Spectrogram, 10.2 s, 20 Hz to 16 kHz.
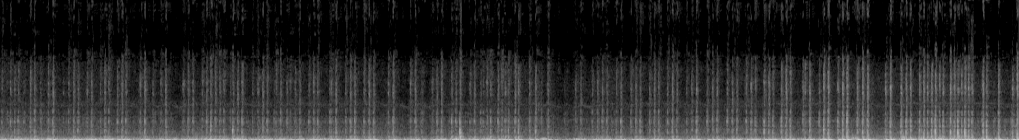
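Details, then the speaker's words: R56 Mini Cooper S turbo N14 at idle after sitting a few days, before repair: low idle stumbling with irregular dips and lumpy pulses; specialist's live data confirmed a failing high pressure fuel pump, later replaced. "idling I've had idle issues for a little while now I'm trying to track down exactly what the problem was and I was able to take it to a local Mini specialist and he was able to plug in and look at live data and tell me definitely it was the high press fuel pump"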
